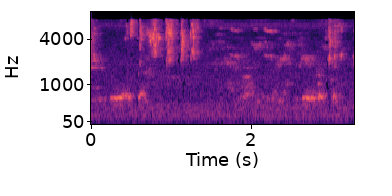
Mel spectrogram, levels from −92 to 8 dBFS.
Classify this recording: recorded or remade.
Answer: remade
